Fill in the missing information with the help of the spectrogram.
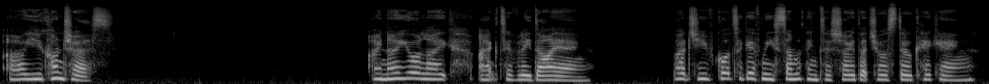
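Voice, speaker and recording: A woman's voice: on the high side, no room sound. A British woman playing a haughty supervillain in an ASMR roleplay, dry, sardonic and commanding, with a grudgingly caring streak, close to the microphone. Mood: urgent, exasperated. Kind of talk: ASMR roleplay, acted monologue to the listener.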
